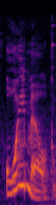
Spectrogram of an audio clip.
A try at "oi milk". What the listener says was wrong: Yeah, but it's more like ran together. when I hear this pronounced, it's sort of like oimilk. You know, almost like the E isn't as hard as when we say like milk.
